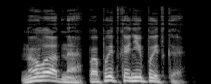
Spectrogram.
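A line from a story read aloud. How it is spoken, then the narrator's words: Snorting. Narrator (Russian): хмыкнул Стечкин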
